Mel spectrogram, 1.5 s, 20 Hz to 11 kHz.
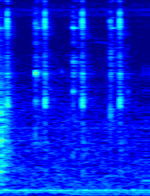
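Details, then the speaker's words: Maxtor DiamondMax 9 80 GB hard drive powered on, sharp double clicks about every third of a second over low hum, caused by a damaged circuit board, fixed by replacing the board. "okay so a clicking hard drive could be caused by damaged circuit board or damaged internal components in this case we have a damaged circuit board"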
